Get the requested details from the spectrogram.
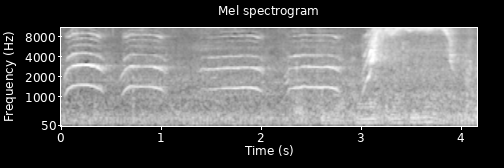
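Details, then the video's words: Baby monkey Santo crying on a branch, mother Sara unable to tend him: four drawn-out, arching whine notes in steady series, then a sudden loud rasping scream. "Little Monkey SANTO cries on the branch tree so loudly Mama monkey SARA can't take care of him"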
